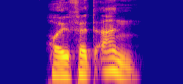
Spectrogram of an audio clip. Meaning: second-person plural subjunctive I of anhäufen
- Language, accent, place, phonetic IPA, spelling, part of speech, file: German, Germany, Berlin, [ˌhɔɪ̯fət ˈan], häufet an, verb, De-häufet an.ogg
